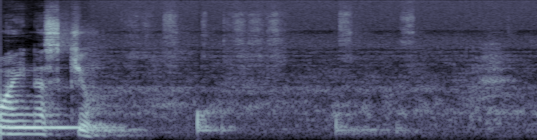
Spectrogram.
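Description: Marker pen writing on a whiteboard: faint short strokes about a second apart, following a drawn-out spoken word at the start.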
